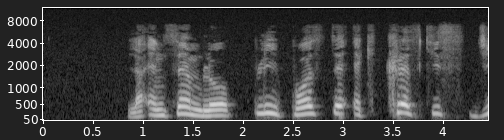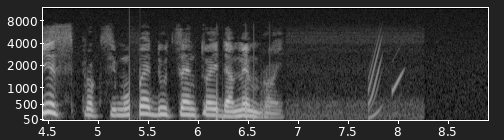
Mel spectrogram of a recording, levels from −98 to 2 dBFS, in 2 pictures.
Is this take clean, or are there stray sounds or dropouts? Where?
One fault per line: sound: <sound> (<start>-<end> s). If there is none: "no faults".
sound: dropout (5.3-5.4 s)
sound: chirp (7.7-8.1 s)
